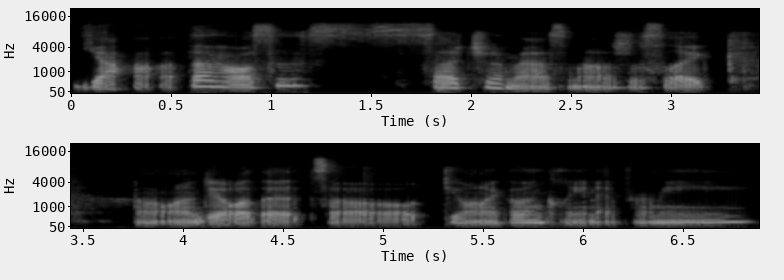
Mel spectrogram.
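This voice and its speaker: A woman's voice: mid-range voice, huge pitch swings, normal speed, vocal fry, slightly rough, full character voice. A woman voicing a lazy, scheming young woman, casual and offhand.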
